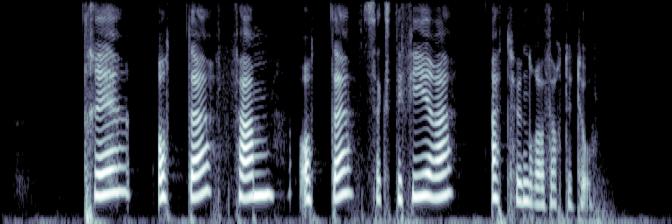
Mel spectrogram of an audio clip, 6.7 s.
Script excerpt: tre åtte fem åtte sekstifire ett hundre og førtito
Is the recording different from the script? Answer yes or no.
no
